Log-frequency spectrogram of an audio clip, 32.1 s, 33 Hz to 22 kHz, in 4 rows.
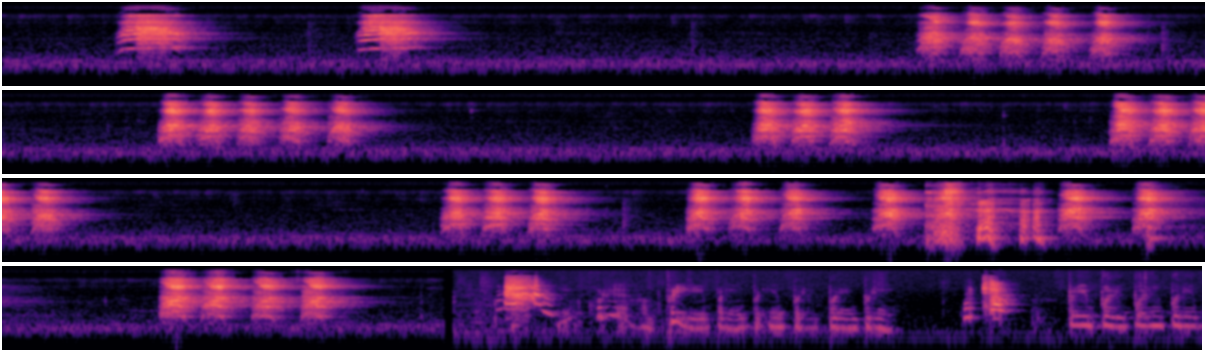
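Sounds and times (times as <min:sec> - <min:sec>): cockatoo squawking: 0:00.8 - 0:01.5, 0:02.4 - 0:03.0, 0:06.1 - 0:07.7, 0:09.1 - 0:10.6, 0:13.0 - 0:14.0, 0:15.4 - 0:16.7, 0:19.0 - 0:20.0, 0:20.6 - 0:22.2, 0:23.1 - 0:24.0, 0:25.1 - 0:26.5, 0:27.3 - 0:27.8, 0:30.5 - 0:30.9.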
